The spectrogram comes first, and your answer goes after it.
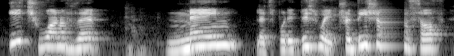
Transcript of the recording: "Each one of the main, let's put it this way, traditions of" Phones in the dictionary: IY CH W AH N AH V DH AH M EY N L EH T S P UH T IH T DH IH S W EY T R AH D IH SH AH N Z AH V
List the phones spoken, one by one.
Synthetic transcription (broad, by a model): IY CH W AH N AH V DH AH M EY N L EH T S P UH T IH T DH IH S W EY T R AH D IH SH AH N S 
